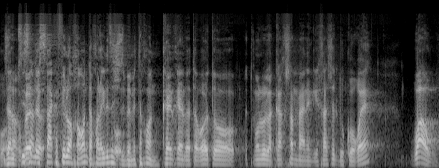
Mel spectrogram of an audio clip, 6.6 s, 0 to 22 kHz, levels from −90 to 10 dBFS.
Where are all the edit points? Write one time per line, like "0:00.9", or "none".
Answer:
0:02.7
